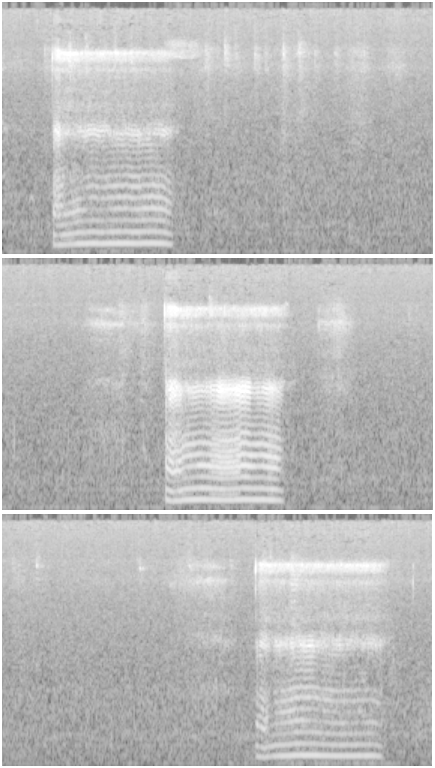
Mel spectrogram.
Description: My dalmatian saws serious logs. But it's damned adorable, ain't it?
